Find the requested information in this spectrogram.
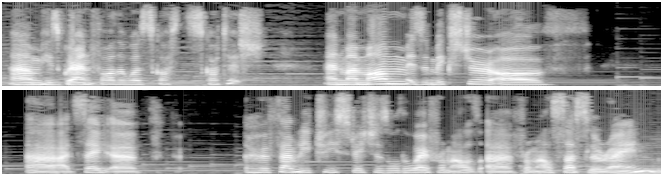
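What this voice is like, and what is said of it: South African English accent. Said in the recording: “I quite noticed the Scottish accent... It's more UK accent... We speak a very South African English here that's obviously very influenced by British English, but also I speak Afrikaans as well... so I have a bit of that in my accent as well.”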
